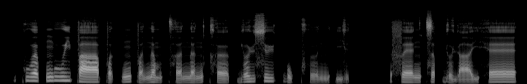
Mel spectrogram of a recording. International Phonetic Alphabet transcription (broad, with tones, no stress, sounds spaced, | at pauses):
kʷ œː˥ p̚ ŋ uː˥ j p aː˧ p ɐ˨˥ k̚ ʊ˥ ŋ p ɐ˨˥ n ɐ˨ m t̪ʰ ɐ˨˧ n ɐ˨˥ n kʰ œː˨ k̚ j ɵ˥ ɥ s yː˥ k̚ o˨ w kʰ ɵ˨ n | j ɪ˨ k̚ | f ɛː˧ ŋ t͡s ɐ˧ p̚ j ɵ˨˩ ɥ aː˨ j h ɛː˥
